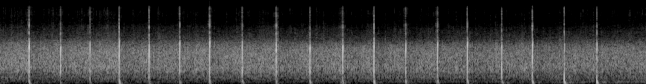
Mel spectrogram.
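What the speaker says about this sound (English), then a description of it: "we're going to give Michael Lewis a huge, big round of applause for accepting our invitation." An audience applauds in welcome for author Michael Lewis at a one-on-one event, a rhythmic steady clapping with sharp regular claps standing out up front, continuing evenly throughout with no voices.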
